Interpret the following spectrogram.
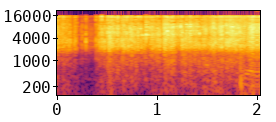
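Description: Clear cellophane party bag crinkling as it is handled and squeezed, starting about half a second in and going on steadily.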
